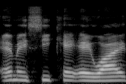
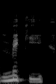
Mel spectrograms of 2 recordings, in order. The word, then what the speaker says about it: Mackay: On this day in sports history, 1984, McKay, I guess. I don't know if that's how you pronounce it. Mackay, not Mickey.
